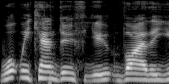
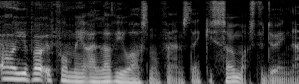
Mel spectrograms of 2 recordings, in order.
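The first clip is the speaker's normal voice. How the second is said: very low, swooping, gushing voice; 7 semitones lower, 6 dB quieter than usual. Imitating a player thanking fans who voted for him: imitating Lacazette thanking fans. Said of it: "He won't say it like that either".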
